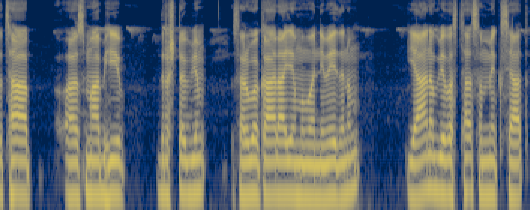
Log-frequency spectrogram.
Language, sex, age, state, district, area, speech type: Sanskrit, male, 18-30, Karnataka, Bagalkot, rural, spontaneous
